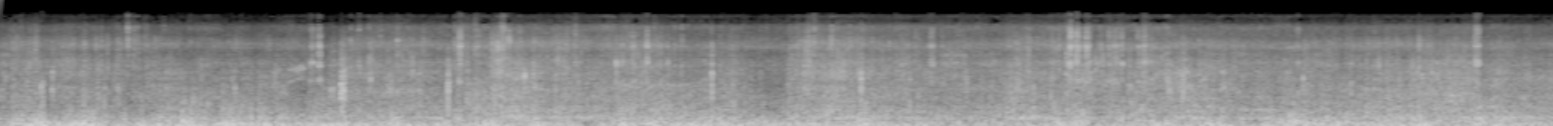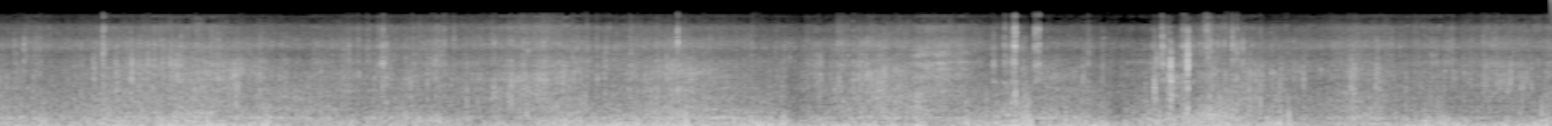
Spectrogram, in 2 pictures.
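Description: A bicycle's frame and chain clatter and knock over bumps.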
